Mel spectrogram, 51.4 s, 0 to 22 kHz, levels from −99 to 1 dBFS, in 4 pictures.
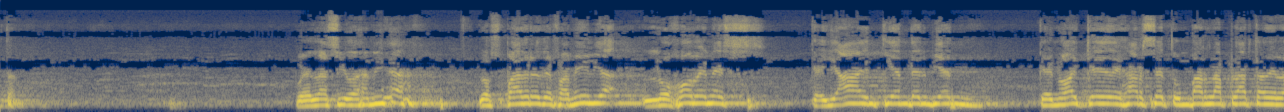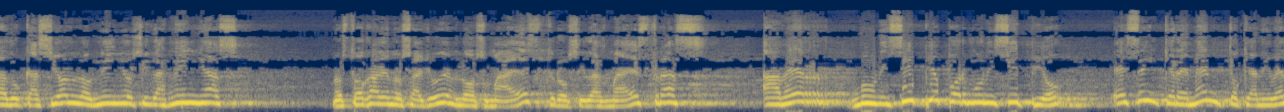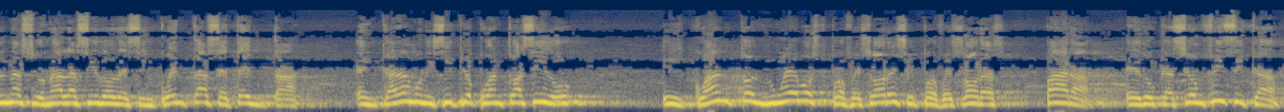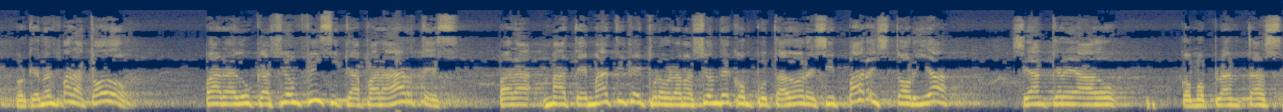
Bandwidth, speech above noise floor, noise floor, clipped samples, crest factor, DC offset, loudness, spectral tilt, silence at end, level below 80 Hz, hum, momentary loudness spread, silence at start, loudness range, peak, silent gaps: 15.5 kHz; 26 dB; -38 dBFS; under 0.1%; 10 dB; under 0.1%; -13 LUFS; -5.5 dB/octave; 0 s; -58 dBFS; none; 11 LU; 0 s; 3 LU; -2 dBFS; none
